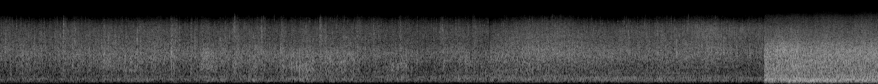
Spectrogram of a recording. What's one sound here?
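Loose stones crunch and shift under a child crawling.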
